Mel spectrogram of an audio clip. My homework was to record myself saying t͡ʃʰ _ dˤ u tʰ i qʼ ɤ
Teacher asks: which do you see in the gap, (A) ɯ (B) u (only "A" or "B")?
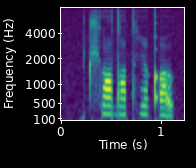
A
